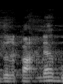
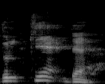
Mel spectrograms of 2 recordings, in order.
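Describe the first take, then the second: First: The vowel after the Q is 'a'. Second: The vowel after the Q is 'i'. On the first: The speaker calls it wrong. "Ini bukan Dzulqa'dah" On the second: The speaker calls it right. "Ki bukan ka tapi ki"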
